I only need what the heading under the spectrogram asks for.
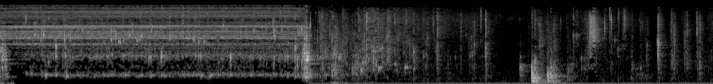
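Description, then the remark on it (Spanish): Water runs steadily from a tap for about three seconds, then gives way to irregular splashing and rubbing sounds as hands move under the stream, with no one speaking. “Por eso dice Daniel Pagua, en la facultad se pone tanto énfasis en enseñar muy bien las técnicas para el lavado de manos quirúrgico y el lavado de manos común.”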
